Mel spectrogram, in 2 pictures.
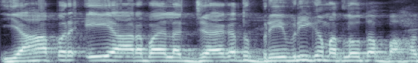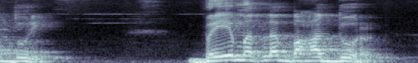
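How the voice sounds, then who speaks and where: A fairly high-voiced Indian male teacher runs a classroom grammar lesson. He fires short questions at his students and repeats the answers. His English example sentences come out slow and deliberate. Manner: quizzing students with quick questions.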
